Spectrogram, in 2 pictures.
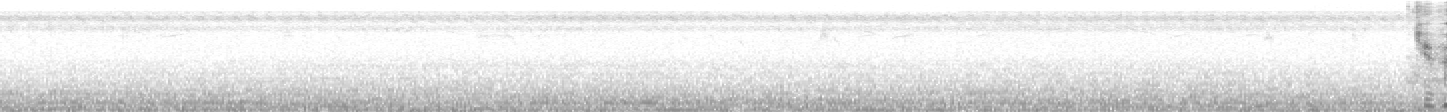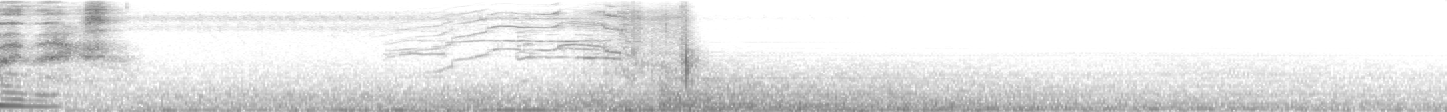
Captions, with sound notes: Goodbye, Max. (door creaking)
